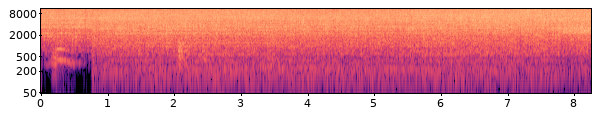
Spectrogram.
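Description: Beef steaks sizzling steadily as they fry in a hot, oiled nonstick frying pan.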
